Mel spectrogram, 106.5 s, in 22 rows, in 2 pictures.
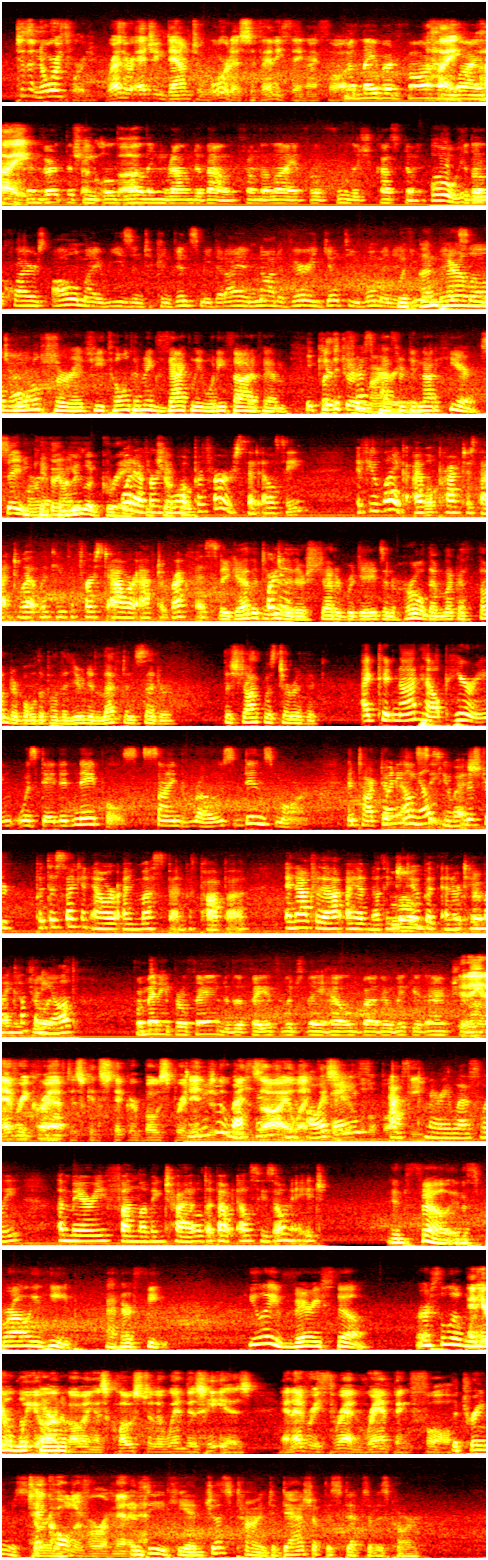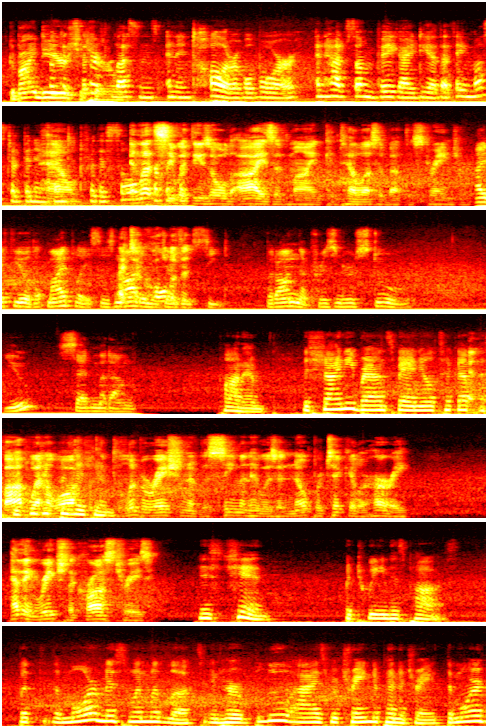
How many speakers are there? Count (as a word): eight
